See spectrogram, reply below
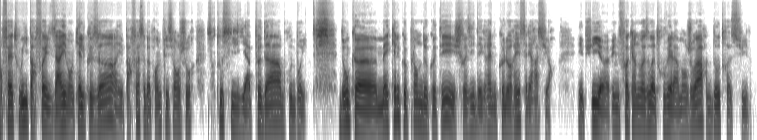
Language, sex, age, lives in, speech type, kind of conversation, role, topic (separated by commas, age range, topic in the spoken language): French, male, 45-49, France, read, expert-assistant, expert, De quelles manières simples pourrions-nous aider les espèces locales à s’adapter à la ville ?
